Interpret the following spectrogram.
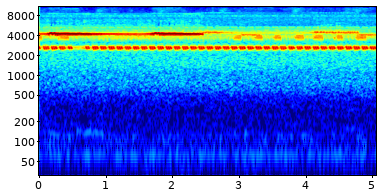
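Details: Bell cricket's bright, continuous high-pitched ringing, strong for the first two seconds and then softer and more broken, alongside another insect's fast, regular pulsed trill.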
